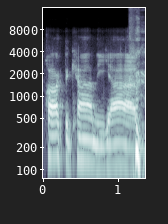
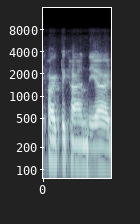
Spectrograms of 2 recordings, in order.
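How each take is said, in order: First: It is said in a Boston accent. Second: It is said in a general American accent.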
